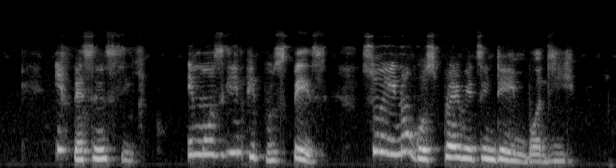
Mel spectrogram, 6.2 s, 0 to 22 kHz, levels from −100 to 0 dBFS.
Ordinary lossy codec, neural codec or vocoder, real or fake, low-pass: Opus, 24 kbps; none; real; 7.2 kHz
